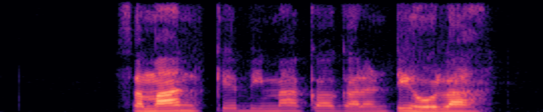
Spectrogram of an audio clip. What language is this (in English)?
Bhojpuri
